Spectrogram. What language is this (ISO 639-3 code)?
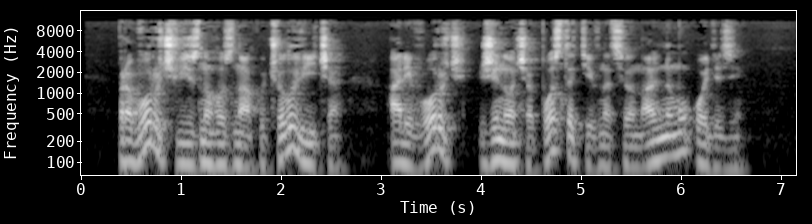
ukr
